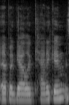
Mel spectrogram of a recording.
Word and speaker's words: epigallocatechin: And there is a study on that too, and concerns with the, those are so words, that epigallocatechin, is that how you say it? – Yeah.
